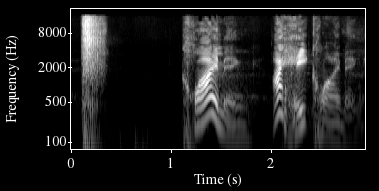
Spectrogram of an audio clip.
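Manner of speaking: low, scoffing dismissal; mock disdain. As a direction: pretend to pooh-pooh the idea, dropping low. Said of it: "choose to speak in someone else's voice".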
